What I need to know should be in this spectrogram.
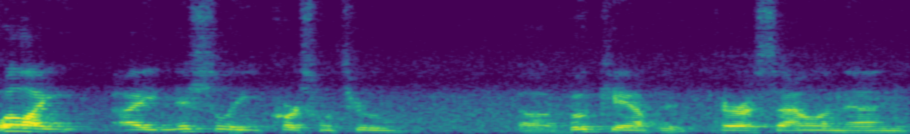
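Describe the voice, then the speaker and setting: A man with an American accent speaks at a medium pitch, with audible room echo and noticeable background noise. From central New York (Syracuse). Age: 70s. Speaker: war veteran and strength coach. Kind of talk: interview.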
